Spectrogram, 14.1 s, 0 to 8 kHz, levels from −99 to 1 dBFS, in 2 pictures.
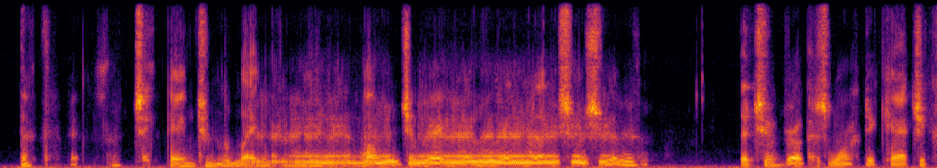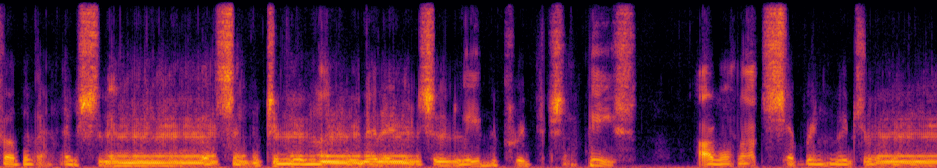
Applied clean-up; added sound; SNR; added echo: neural diffusion model UNIVERSE++.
